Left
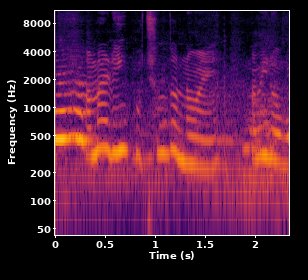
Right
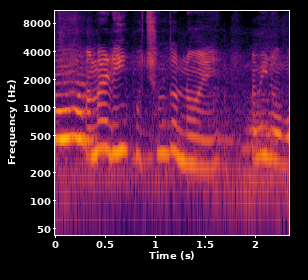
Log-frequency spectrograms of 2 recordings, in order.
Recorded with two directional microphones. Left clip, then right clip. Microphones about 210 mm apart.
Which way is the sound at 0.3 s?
10° left (ahead or behind).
